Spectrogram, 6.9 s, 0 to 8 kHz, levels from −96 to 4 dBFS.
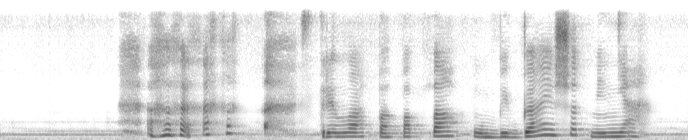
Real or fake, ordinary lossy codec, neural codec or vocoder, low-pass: fake; none; codec, 24 kHz, 1.2 kbps, DualCodec; 7.2 kHz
